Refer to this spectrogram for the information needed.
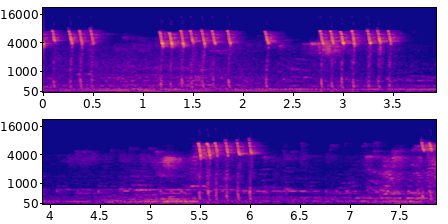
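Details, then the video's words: Olive-backed sunbird song, full shooting style with tight, long cililin fill-ins: bursts of very high, rapid sharp chirps repeated in quick runs, separated by short pauses, with faint lower twittering behind. "MASTERAN EFEKTIF BURUNG KONIN FULL NEMBAK ISIAN CILILIN RAPAT DAN PANJANG"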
